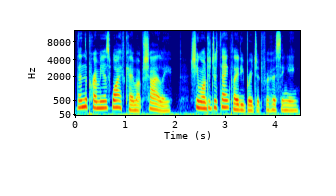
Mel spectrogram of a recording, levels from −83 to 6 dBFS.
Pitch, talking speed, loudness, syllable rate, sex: 195 Hz, 215 wpm, -16 LUFS, 5.4 syllables/s, female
